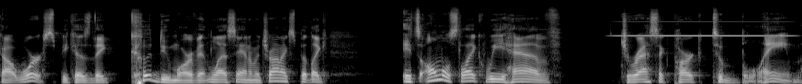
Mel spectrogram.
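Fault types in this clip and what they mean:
Feedback whistle: From 6.03 s, just after "almost like we have", a thin steady tone near 3.8 kHz sits roughly 10 dB below the speech until the end. It swells and fades slowly in level. This is likely a speaker-to-microphone loop held just short of runaway feedback.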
